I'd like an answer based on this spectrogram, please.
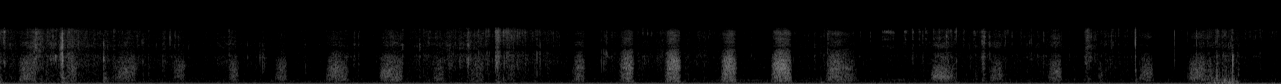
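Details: A wild boar sniffs beside a camera, a run of breathy, airy snuffles repeated roughly twice a second.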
